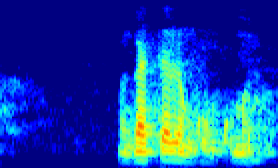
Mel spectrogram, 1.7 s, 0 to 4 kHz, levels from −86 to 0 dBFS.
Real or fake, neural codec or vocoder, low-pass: real; none; 3.6 kHz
